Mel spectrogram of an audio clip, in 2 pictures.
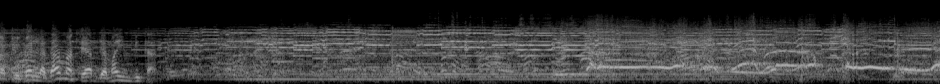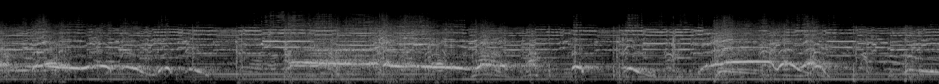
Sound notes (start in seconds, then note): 2.3 bagpipes playing; 5.4 laughing, shouting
